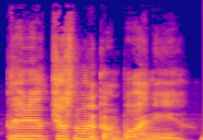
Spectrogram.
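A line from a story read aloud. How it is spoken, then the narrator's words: Loud yawning. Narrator (Russian): громко зевнула она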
